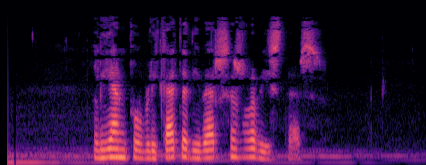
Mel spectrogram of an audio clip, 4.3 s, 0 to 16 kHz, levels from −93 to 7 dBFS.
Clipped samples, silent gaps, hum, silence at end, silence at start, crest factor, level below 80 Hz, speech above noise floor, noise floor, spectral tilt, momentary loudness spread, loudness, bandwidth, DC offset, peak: under 0.1%; none; none; 1.1 s; 0.05 s; 22 dB; -52 dBFS; 35 dB; -57 dBFS; -5 dB/octave; 17 LU; -23 LUFS; 11 kHz; under 0.1%; -4 dBFS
